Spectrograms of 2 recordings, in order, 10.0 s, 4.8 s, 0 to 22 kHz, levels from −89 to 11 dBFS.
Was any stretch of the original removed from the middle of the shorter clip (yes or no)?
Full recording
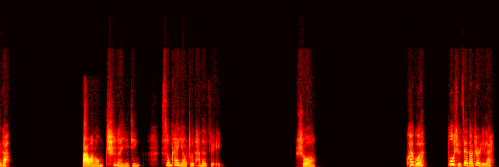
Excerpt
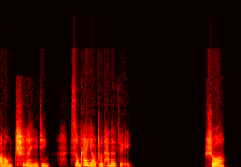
no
